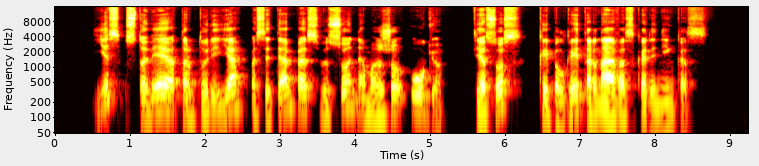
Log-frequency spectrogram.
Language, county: Lithuanian, Klaipėda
